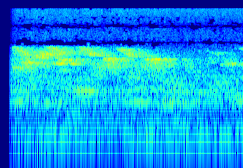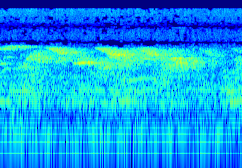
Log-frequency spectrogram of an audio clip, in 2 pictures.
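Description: Small birds chirping over one another: many short high chirps, some sliding down in pitch, with scattered lower notes beneath.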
